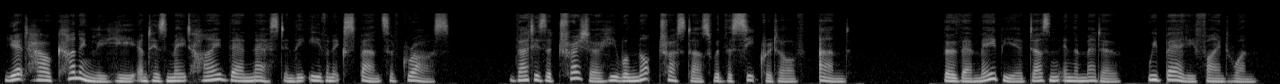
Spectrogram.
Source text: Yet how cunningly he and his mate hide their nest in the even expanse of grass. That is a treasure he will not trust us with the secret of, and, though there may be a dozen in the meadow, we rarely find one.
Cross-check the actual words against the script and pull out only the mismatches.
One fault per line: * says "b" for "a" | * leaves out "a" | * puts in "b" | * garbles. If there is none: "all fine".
* says "barely" for "rarely"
